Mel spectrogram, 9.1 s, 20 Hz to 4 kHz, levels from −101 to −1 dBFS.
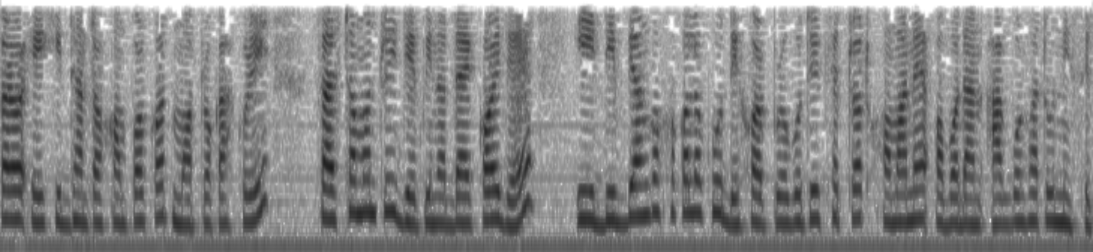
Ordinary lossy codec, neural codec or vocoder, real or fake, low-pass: none; none; real; 3.6 kHz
